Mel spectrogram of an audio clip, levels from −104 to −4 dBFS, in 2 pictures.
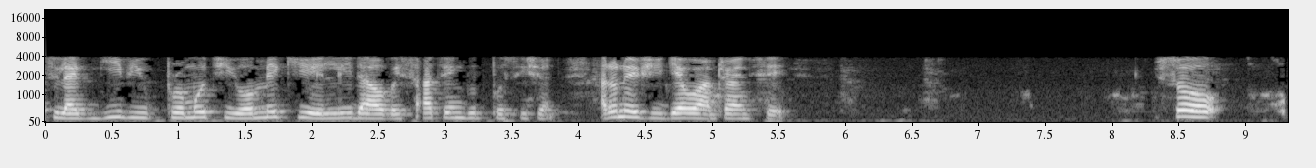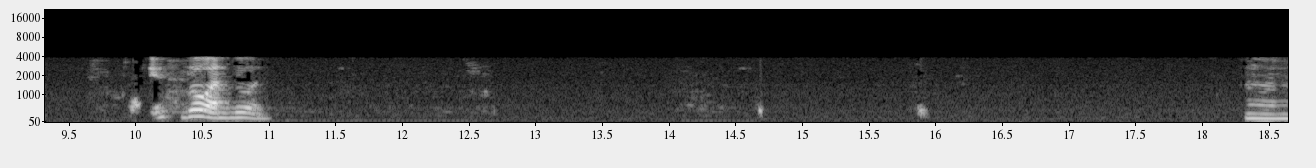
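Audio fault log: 1.62–2.85 s, scattered short gaps: Right after "you promote you or", about seven tiny dropouts occur, the longest around 40 ms. The receiver patched each by extending the last sound. Brief ticks and smears result, roughly a tenth of a second concealed in total.
3.83–5.13 s, jitter buffer slow-down: Before "to say", the audio drags to 96% speed at unchanged pitch. The receiver was short of buffered audio. It repeated single pitch periods many times, adding 60 ms, so sounds stretch out.
7.61–8.50 s, jitter buffer speed-up: The audio hurries to 107% speed while pitch stays put. Too much audio had piled up in the buffer. The receiver trimmed short pitch-period pieces repeatedly, removing around 70 ms, so this stretch sounds rushed.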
